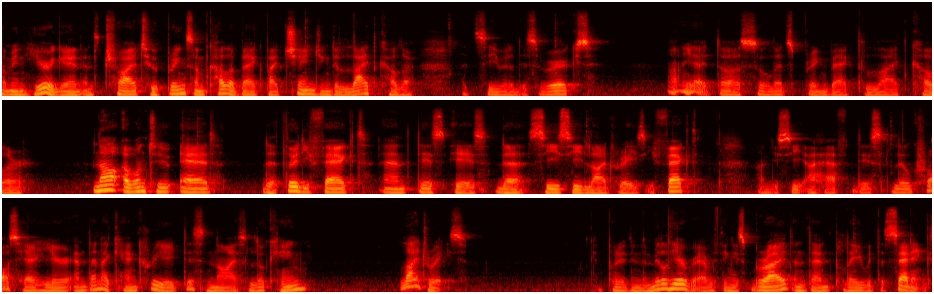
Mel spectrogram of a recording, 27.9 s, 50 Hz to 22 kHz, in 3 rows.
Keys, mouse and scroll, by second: 2.9-11.1 drag, 15.1 click, 18.2-27.9 drag.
